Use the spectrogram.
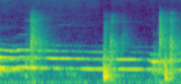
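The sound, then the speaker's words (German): A dog howls in long, quiet, steady tones, with three short, sharp knocking bursts breaking in at intervals. “Nanu, haben Sie das gehört? Oh, und das war nichts. Da hat nur ein Hund geheult.”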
